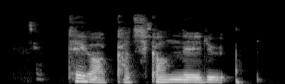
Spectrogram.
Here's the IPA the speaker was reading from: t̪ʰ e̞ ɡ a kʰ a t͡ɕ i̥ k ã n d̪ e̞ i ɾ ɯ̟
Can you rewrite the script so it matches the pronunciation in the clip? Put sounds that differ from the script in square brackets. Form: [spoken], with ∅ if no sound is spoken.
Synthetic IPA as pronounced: t̪ʰ e̞ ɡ a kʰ a t͡ɕ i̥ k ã n d̪ e̞ i ɾ ɯ̟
